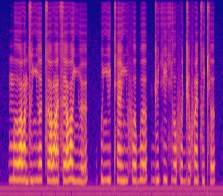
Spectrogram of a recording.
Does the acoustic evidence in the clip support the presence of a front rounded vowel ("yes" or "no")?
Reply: yes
